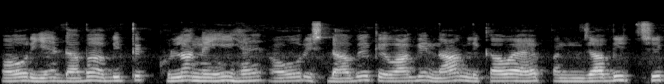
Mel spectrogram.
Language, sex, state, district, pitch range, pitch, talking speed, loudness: Hindi, male, Rajasthan, Bikaner, 155-180 Hz, 165 Hz, 180 wpm, -16 LUFS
